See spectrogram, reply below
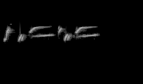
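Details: Brief European goldfinch song phrase, recorded for teaching chicks: four quick, high, slurred tinkling notes in under a second, clean and without background noise.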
